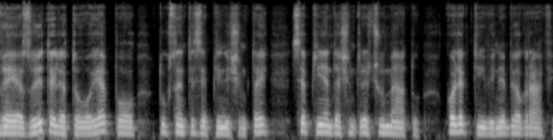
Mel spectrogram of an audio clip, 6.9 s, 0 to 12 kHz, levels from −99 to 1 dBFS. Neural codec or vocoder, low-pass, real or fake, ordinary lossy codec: vocoder, 24 kHz, 100 mel bands, Vocos; 10.8 kHz; fake; Opus, 24 kbps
